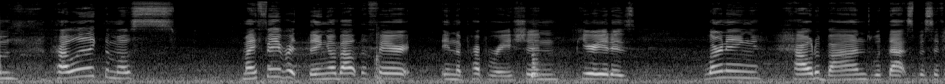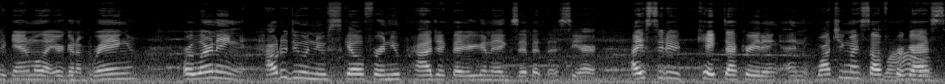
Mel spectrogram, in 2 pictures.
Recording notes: OHS Students at the Fair. In this episode we visit the Stoughton Fair.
